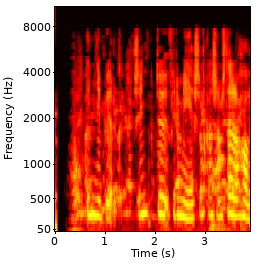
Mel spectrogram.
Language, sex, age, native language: Icelandic, male, 12, Icelandic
